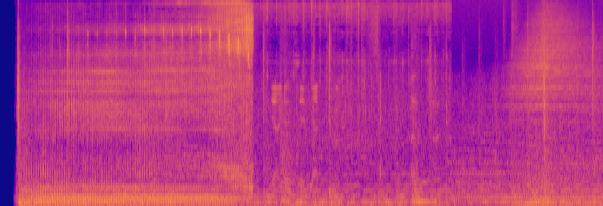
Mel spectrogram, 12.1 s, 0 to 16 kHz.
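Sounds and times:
helicopter rotor chop: 0:00.4 - 0:05.4
turbine engines running: 0:00.4 - 0:05.8.

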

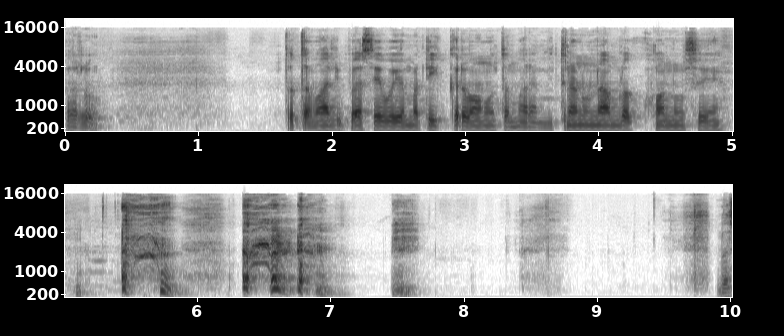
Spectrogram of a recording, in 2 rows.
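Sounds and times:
person speaking: 0:00.0 - 0:00.8, 0:01.6 - 0:06.1
person coughing: 0:05.4 - 0:07.8.

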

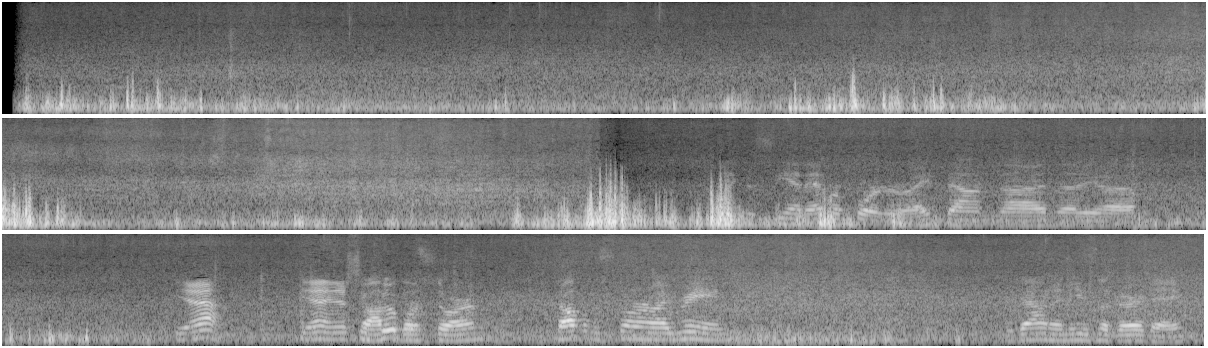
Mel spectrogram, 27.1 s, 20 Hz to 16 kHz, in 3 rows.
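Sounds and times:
heavy rain pouring: 0:00.1 - 0:27.0
wind gusts buffeting microphone: 0:00.1 - 0:27.0.

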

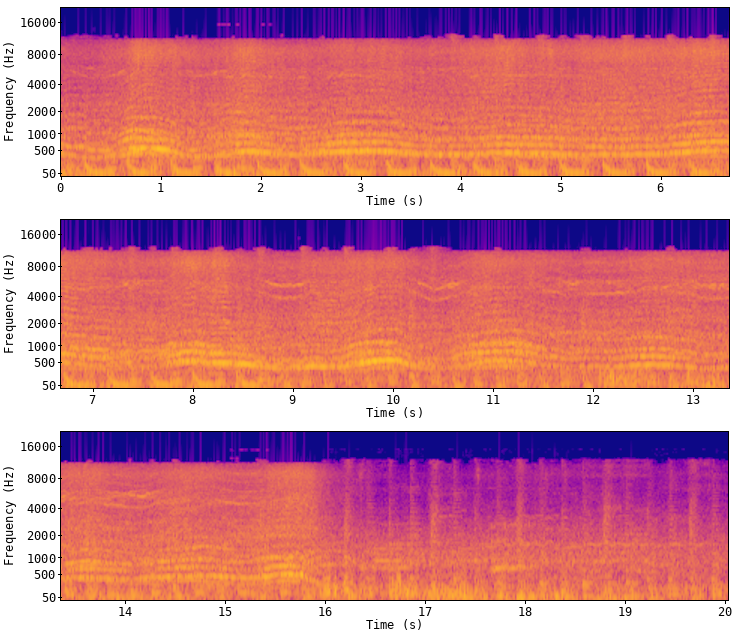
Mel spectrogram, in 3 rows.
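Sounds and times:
quadcopter motors whining: 0:00.0 - 0:20.0.

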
